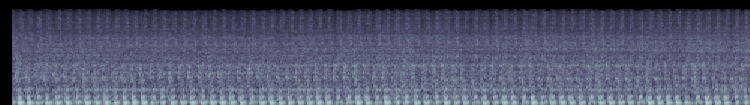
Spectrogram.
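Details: Honda Transalp twin at idle: a regular tapping about three times a second over the low thrum; a mechanical engine noise whose cause isn't clear.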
